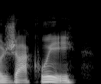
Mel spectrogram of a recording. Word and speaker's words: Jacuí: And then Jacuiensis is after Rio Jacuí, which is a nearby river.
